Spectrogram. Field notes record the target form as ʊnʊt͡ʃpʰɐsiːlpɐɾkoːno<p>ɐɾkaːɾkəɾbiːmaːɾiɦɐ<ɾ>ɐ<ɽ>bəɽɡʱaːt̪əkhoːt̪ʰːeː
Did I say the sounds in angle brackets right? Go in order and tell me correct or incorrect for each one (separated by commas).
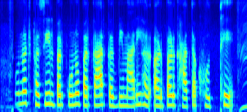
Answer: correct, correct, correct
